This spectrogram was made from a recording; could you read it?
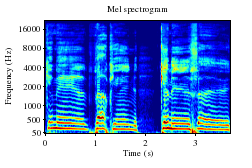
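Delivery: loud, very high, very slow slurred speech. Retelling a woman demanding a phone, imitating slurred speech. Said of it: "she's like slurring her words".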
